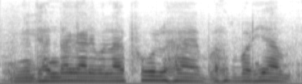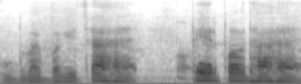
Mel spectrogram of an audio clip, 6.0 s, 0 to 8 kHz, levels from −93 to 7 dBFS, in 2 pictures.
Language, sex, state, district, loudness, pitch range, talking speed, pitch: Hindi, male, Bihar, East Champaran, -26 LUFS, 120-135 Hz, 120 wpm, 130 Hz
